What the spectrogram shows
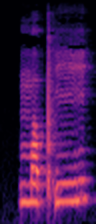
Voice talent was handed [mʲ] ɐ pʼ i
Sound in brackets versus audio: incorrect: m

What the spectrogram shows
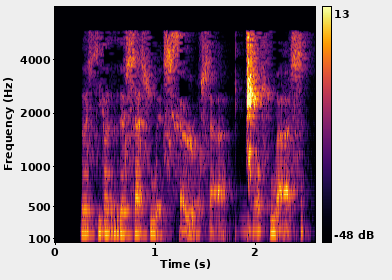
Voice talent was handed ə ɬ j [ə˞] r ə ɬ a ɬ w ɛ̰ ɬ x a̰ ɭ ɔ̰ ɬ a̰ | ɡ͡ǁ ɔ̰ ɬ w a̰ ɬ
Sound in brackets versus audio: incorrect: ʌ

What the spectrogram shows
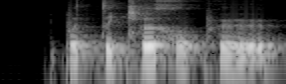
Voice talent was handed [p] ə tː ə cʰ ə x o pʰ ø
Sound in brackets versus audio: correct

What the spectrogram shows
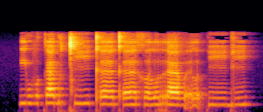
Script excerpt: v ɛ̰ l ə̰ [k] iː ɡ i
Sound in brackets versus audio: correct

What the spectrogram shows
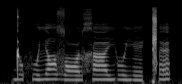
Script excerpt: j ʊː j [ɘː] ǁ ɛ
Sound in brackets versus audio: incorrect: eː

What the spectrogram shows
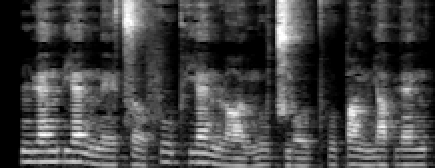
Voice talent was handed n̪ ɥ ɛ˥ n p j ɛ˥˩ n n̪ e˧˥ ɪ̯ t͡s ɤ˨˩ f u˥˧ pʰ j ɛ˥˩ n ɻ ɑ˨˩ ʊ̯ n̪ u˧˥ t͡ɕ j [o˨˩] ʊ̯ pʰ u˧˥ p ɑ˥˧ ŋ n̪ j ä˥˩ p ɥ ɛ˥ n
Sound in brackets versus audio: correct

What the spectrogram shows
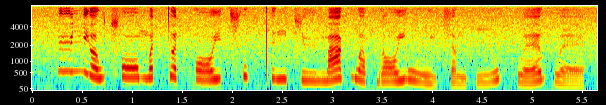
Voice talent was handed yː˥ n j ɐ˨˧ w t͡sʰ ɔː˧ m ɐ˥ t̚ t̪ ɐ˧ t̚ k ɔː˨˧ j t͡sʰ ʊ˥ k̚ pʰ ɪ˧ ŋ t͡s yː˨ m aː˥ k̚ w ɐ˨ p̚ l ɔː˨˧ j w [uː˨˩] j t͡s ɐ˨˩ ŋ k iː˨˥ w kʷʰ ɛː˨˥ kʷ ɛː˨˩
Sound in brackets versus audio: correct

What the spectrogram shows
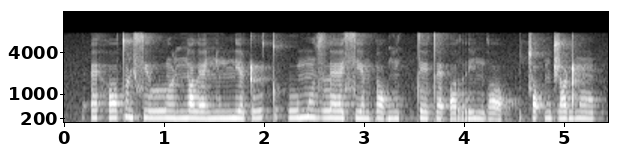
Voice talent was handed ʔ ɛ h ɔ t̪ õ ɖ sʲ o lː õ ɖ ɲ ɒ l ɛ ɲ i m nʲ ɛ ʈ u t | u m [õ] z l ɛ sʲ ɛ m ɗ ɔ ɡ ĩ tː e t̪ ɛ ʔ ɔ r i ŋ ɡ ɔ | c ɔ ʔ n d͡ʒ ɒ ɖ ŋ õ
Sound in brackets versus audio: correct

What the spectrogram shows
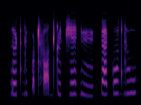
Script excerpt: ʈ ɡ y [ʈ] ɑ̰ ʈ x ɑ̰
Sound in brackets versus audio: incorrect: p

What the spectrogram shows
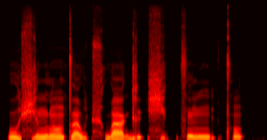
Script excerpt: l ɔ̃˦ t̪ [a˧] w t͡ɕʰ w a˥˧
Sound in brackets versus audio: correct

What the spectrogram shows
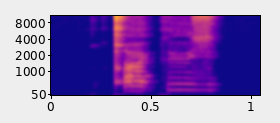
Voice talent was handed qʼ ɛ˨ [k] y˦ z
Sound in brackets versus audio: correct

